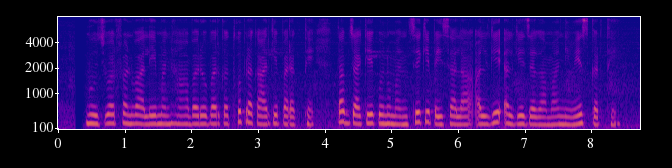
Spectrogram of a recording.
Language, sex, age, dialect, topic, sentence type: Chhattisgarhi, female, 41-45, Central, banking, statement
